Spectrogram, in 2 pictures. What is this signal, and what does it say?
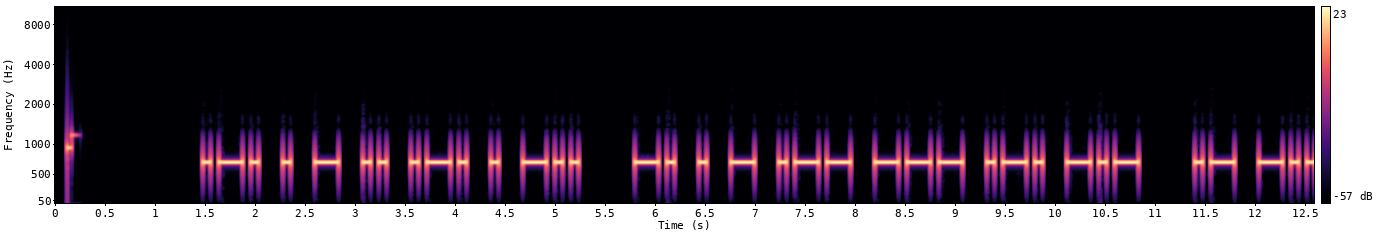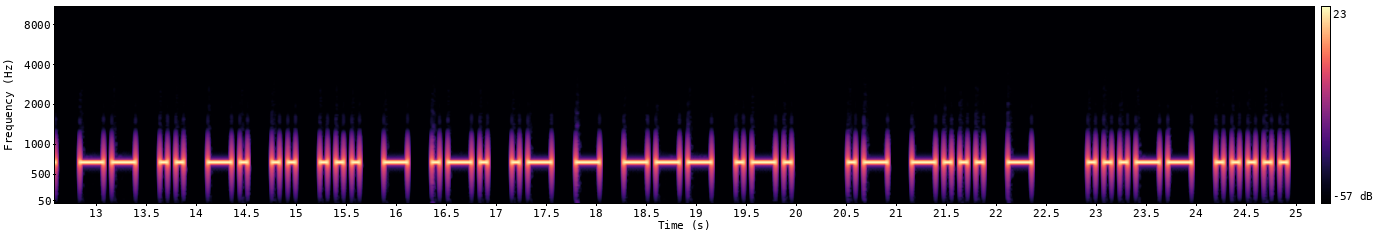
Morse code, heard as a keyed tone, about 15 wpm, 700 Hz. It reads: RETIRED NETWORK ADMINISTRATOR ABT 35
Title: Practice QSO - Exchange 3 - More Info - 15wpm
